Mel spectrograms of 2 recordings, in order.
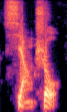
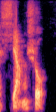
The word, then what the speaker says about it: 享受: 还有一个呢享受，我以前把它说成了享受，在这里提出来呢，避免误导。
